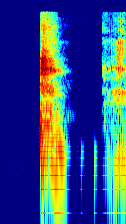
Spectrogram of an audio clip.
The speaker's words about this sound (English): Sorry, the bubbly drink is getting to me, causing me to burp.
